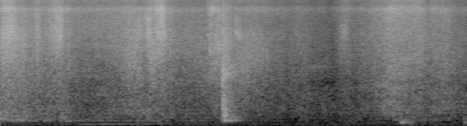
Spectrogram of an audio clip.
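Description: A sliding window shut with a sharp knock of the sash against the frame about three seconds in, amid rustling handling noise, with a softer low thump near the end.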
